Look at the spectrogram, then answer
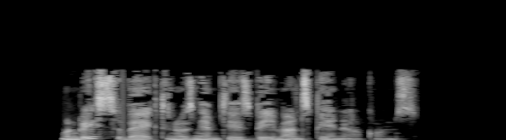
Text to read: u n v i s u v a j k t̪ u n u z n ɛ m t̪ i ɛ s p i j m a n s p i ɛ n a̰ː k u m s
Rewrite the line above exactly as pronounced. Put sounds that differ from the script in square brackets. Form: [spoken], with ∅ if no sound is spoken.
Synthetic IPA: u n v i s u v [ɛ] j k t̪ u n u z [ɲ] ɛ m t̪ i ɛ s [b] i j m a n s p i ɛ n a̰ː k u m s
